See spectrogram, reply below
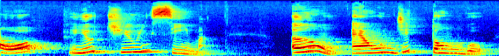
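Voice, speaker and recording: A Brazilian woman teaching a primary school class, explaining patiently and checking in with the children often. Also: fairly high pitch. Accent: Brazilian Portuguese. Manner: slow, patient, clear word-by-word explanation; checks understanding with frequent "ok?".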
